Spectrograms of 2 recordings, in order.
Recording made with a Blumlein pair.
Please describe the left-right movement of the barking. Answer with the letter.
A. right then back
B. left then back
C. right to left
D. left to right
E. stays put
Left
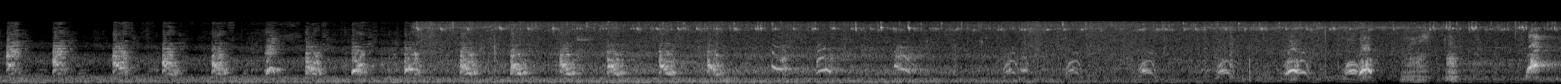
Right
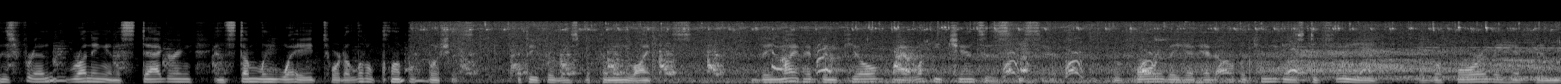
A.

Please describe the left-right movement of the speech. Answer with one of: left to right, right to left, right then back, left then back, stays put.
stays put.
